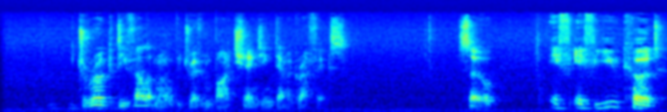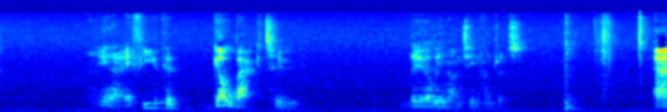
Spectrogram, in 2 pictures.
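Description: A middle-aged man speaks calmly and thoughtfully into a nearby microphone.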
